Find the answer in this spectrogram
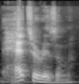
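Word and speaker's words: hetaerism: says I I that it's pronounced uh heter ism this is the historic AE style vow it's silent oh okay n but I like to call it haterism you know because it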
